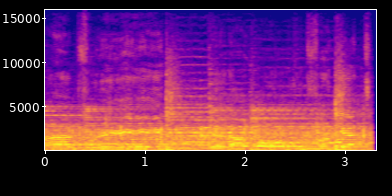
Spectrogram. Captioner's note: applause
